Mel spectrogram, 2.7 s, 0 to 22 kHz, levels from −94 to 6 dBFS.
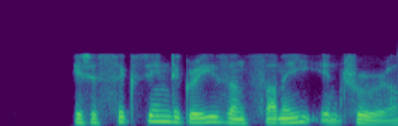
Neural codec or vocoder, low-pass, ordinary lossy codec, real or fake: codec, 24 kHz, 0.9 kbps, WavTokenizer, medium speech release version 2; 3.6 kHz; none; fake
